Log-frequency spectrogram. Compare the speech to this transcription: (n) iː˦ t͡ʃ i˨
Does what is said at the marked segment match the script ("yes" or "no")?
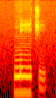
yes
